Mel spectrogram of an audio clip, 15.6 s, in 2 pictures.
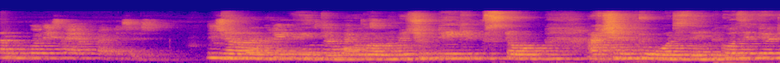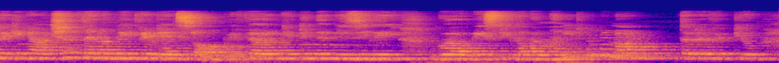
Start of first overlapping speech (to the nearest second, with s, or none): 2 s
